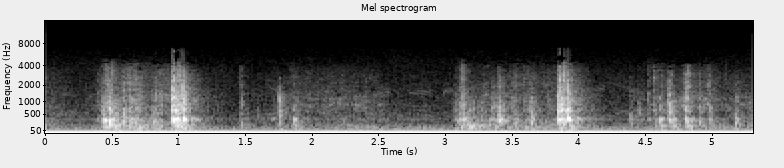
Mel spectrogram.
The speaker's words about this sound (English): I went to his desk and started to go through the drawers.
